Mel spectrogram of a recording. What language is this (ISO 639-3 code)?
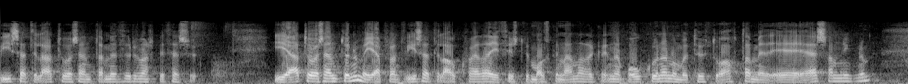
isl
